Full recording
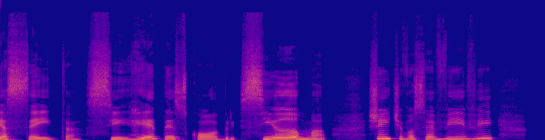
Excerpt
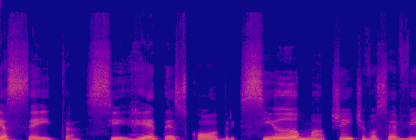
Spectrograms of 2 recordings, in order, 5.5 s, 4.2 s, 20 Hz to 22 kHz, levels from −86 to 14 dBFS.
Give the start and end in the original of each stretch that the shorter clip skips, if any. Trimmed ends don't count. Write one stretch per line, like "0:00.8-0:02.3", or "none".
0:03.3-0:03.7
